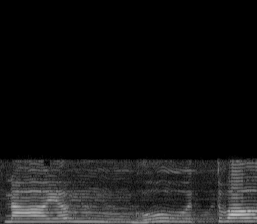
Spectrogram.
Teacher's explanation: ಭೂ ಮಹಾಪ್ರಾಣ ದೀರ್ಘ ಅದರ ಮೇಲೆ ಆಘಾತ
